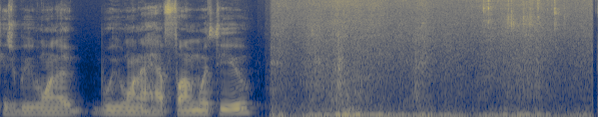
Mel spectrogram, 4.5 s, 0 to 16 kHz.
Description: EVP Clip 1 Villisca Axe Murder House EVP Clip 1 This EVP was captured on our Zoom H4N recorder in the upstairs kids' room, where the four Moore children were killed. I had been doing a spirit box session using our P-SB7 device, but then decided to pause and to a straight EVP session. I finished telling the children that we just wanted to have fun with them, and immediately after I spoke a male whisper-voice was recorded giving what I believe is a very disturbing and chilling answer.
